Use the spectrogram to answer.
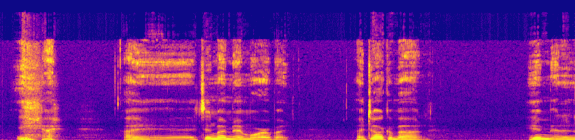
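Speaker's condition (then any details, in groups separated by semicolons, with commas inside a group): Parkinson's disease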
